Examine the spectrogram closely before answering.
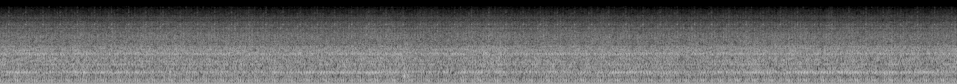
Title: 2011 BMW X5 35D bad idler pulley.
